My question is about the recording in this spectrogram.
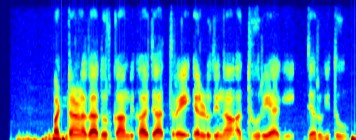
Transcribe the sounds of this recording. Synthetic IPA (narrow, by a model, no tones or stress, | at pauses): pɐʈːɐɳɐd̪ɐd̪uɾɡaːmikad͡ʒaːt̪ɾeʔɛɾɐɽud̪inɐ̰ʔɐ̰d̪ʱːuːɾijaːɡid͡ʒɐɾuɡit̪u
